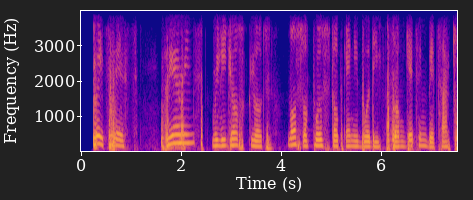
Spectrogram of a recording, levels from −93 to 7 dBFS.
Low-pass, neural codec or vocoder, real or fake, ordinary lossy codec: 3.6 kHz; codec, 32 kHz, 1.9 kbps, SNAC; fake; Opus, 16 kbps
